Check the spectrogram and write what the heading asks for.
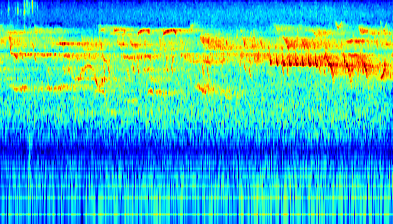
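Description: A soft, continuous chorus of blackbirds singing, many overlapping melodic phrases blending into a steady carpet of song from somewhat distant birds overhead, with no voices.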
